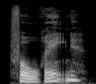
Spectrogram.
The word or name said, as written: Forurenende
